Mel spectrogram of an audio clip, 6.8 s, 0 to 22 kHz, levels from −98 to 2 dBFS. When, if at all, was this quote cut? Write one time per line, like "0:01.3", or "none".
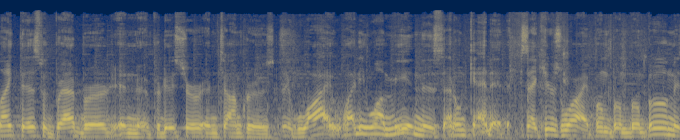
0:02.9
0:05.1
